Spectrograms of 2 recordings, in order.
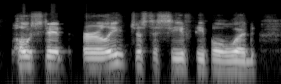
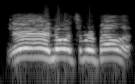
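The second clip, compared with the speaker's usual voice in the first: much higher, louder imitation of a stubborn local fisherman; mock local angler; 3 dB louder than usual. Narrator imitating a local fisherman who insists every lure is a Rapala, high and stubborn.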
